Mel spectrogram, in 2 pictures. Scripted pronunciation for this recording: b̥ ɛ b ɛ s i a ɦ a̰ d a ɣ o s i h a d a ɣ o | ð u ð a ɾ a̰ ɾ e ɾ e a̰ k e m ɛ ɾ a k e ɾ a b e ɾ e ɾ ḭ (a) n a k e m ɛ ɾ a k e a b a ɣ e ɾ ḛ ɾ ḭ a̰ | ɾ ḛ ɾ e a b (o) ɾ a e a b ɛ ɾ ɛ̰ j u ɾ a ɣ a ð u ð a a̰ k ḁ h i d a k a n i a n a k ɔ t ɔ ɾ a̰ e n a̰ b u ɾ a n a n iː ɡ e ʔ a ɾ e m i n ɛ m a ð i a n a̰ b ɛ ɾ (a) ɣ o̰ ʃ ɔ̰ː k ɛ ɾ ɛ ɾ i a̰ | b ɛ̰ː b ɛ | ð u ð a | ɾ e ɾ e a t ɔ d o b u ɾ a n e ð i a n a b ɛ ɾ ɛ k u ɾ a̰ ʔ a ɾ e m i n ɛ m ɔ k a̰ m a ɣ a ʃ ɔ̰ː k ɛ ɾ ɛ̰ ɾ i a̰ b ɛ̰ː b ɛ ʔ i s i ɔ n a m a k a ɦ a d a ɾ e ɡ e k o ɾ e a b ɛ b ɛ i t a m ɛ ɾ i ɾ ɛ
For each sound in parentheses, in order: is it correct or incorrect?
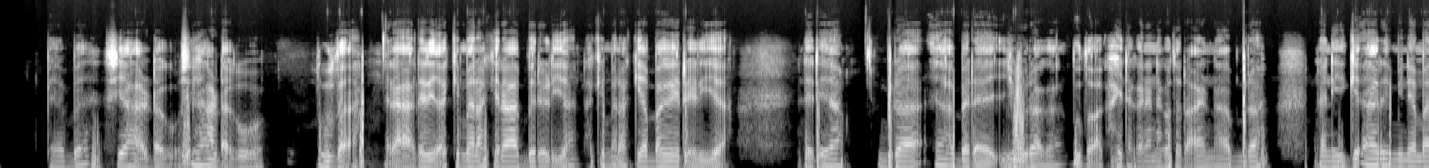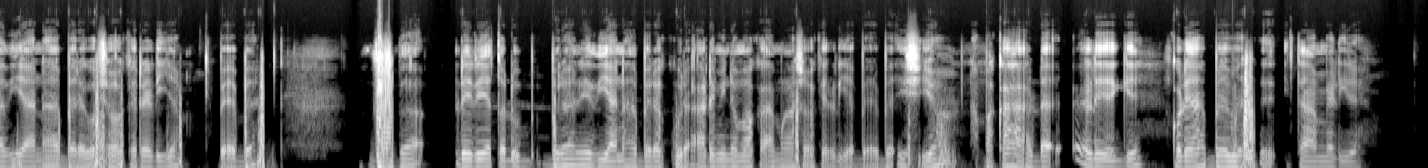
correct, incorrect, incorrect

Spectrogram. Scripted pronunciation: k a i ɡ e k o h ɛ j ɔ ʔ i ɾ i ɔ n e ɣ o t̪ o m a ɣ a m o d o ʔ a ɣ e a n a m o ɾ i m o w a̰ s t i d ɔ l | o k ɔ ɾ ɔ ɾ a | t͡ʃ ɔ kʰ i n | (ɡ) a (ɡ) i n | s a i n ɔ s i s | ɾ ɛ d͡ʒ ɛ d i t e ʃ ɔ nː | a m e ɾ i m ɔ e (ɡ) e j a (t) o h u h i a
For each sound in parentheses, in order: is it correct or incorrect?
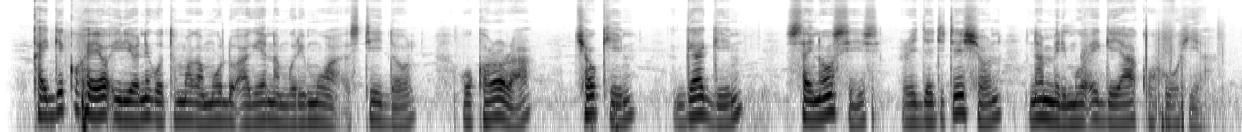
correct, correct, correct, incorrect

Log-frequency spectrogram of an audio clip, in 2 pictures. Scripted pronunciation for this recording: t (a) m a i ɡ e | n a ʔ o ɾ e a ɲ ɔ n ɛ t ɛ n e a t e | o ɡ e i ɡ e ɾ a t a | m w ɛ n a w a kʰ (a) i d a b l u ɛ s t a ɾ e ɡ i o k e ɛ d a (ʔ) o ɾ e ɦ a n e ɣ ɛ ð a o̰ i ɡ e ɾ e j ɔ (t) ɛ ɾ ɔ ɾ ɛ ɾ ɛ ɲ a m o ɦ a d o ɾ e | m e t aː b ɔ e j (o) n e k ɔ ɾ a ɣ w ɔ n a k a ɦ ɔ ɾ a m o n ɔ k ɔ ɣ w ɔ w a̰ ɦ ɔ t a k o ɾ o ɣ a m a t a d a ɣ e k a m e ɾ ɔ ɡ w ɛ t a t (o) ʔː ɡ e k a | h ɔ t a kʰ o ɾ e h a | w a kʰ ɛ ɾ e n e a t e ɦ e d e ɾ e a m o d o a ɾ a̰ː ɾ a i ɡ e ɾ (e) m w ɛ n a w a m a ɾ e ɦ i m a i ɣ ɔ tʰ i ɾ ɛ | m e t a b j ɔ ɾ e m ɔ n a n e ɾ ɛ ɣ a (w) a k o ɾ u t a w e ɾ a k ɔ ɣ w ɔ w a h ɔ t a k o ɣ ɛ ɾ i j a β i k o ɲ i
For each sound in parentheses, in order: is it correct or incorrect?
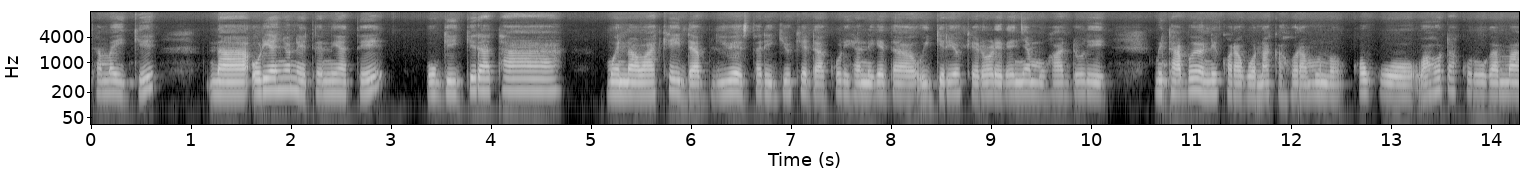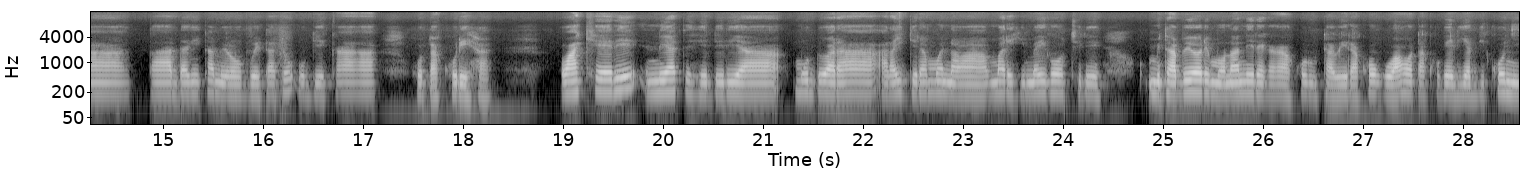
correct, incorrect, incorrect, incorrect, incorrect, correct, incorrect, incorrect

